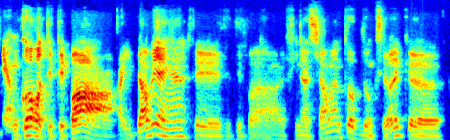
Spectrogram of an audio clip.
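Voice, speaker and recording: A man debating casually as a football supporter, hesitant and halting, often repeating himself. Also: mid-range voice, sing-song, gravelly, bright, forceful tone, husky. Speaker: football supporter in a live online fan debate.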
